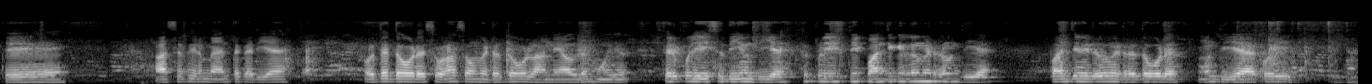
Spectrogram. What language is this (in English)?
Dogri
